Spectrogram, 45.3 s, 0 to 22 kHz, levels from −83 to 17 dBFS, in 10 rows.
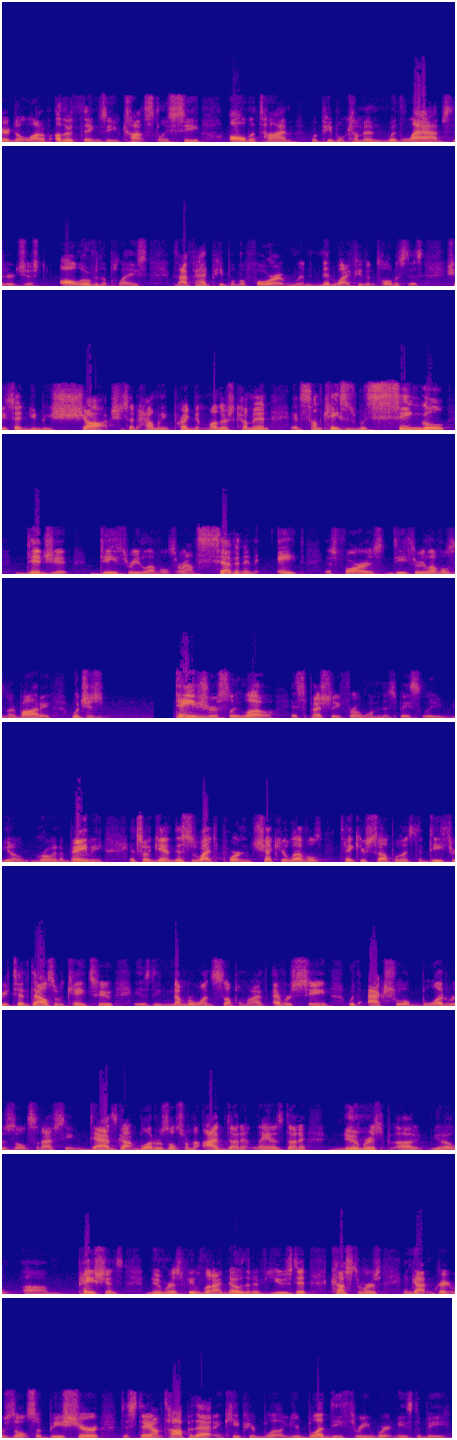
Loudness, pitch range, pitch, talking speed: -25 LUFS, 120-150 Hz, 140 Hz, 230 wpm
